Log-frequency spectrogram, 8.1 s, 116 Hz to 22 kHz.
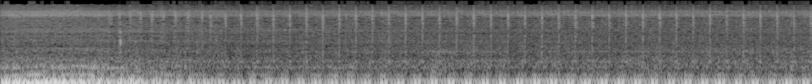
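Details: VW Golf 7 R at idle: sharp, even clacks about three times a second over a steady idle. A ticking or knocking from inside the engine, source unknown.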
